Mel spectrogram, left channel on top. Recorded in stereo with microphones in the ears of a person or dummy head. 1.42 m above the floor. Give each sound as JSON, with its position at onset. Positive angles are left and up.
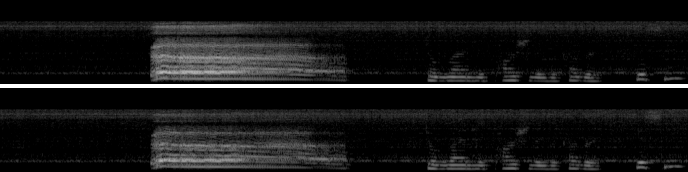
{"t": 1.5, "sound": "a shout", "side_deg": 60, "distance_m": 0.9}
{"t": 4.2, "sound": "a woman speaking", "side_deg": -25, "distance_m": 1.3}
